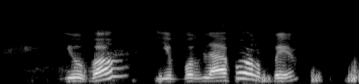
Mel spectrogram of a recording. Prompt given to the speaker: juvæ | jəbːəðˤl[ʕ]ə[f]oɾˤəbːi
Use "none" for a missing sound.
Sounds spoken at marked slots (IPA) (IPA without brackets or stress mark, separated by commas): ʕ, f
